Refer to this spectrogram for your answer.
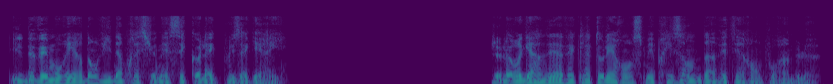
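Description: A male audiobook narrator reads a novel in measured, even first person. His voice sits very low and has a husky edge. The recording is dry and close, with no room sound. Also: dry recording.

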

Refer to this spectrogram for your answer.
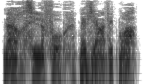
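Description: A man's voice: fairly low pitch, normal speed, fairly bright tone, breathy edge, dry recording, dull audio, pitched above the performer's own voice. A man voicing a fierce, loyal male wolf companion, pleading urgently in a storybook reading. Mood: coaxing.

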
